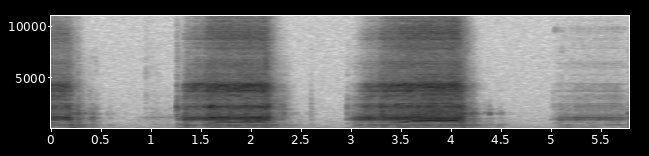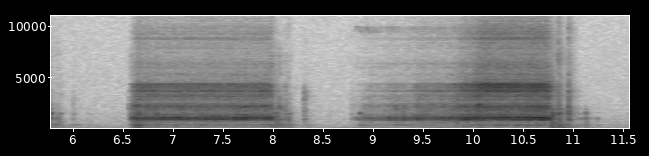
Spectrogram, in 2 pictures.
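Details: ISDT ESC70 brushless motor after setting Active Drag Brake back to three, following fluttering at a stronger setting: short repeated throttle bursts with a clean whine rising and falling smoothly, no stutter on release; motor runs normally.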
